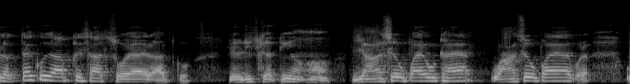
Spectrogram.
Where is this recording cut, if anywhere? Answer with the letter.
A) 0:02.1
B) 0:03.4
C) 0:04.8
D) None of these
B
